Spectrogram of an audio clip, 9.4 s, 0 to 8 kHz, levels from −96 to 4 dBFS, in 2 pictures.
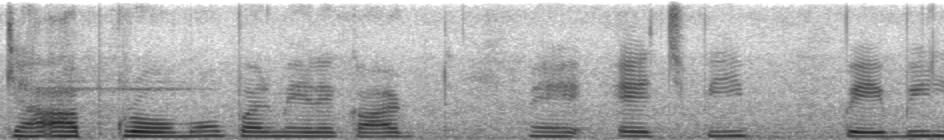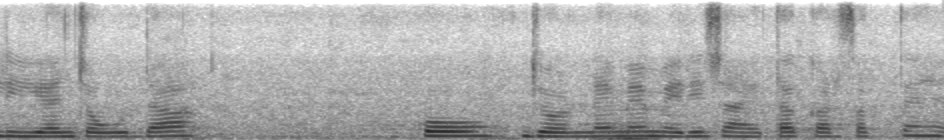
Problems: constant background noise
